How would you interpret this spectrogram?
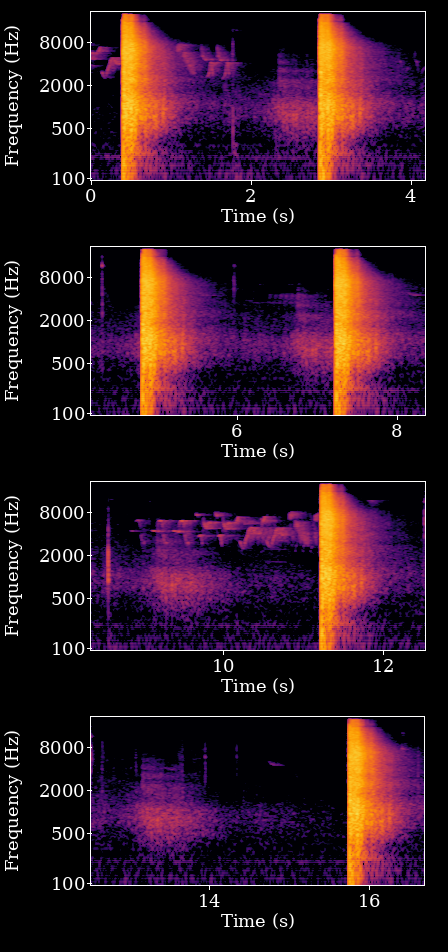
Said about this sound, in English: drop the mag, put her in the holster, and go ahead and shoot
